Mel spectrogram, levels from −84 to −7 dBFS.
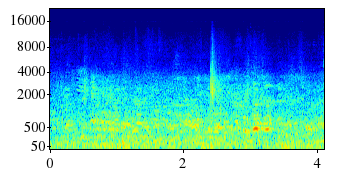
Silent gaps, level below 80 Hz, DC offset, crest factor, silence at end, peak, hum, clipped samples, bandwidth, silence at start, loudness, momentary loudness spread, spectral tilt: none; -44 dBFS; under 0.1%; 22 dB; 0 s; -12 dBFS; none; under 0.1%; 16.5 kHz; 0 s; -33 LUFS; 5 LU; -5.5 dB/octave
